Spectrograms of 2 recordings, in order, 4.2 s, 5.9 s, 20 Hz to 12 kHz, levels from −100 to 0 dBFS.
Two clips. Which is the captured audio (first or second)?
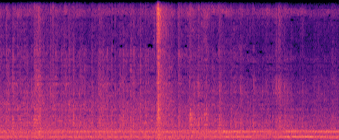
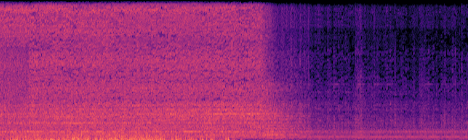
second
